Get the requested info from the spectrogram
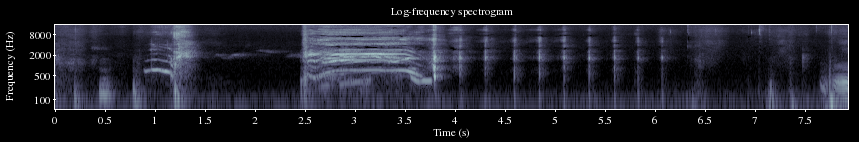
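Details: Pita, a pet dog, having fun playing indoors: a drawn-out, tonal whine of about a second that drops at its end, followed by a run of quick, evenly spaced huffs, with short bursts of Italian speech around it.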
